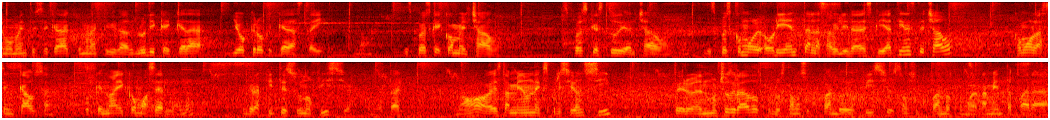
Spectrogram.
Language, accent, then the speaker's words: Spanish; Jiutepec, Morelos, Mexico; yo soy originario de Jutepec.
